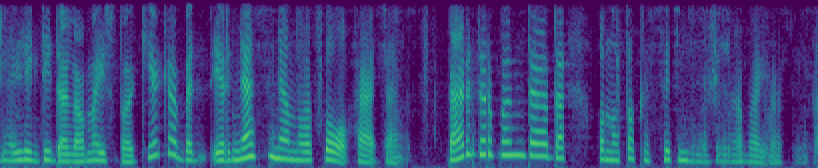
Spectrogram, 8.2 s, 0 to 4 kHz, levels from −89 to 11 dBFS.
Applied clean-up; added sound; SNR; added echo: neural separator model SepFormer WHAM!.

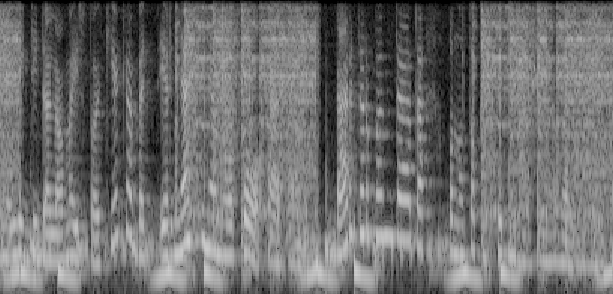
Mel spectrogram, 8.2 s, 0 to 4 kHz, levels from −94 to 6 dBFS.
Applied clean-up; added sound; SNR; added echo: none; Drum kit; 1 dB; none.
